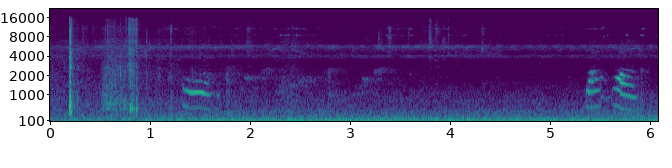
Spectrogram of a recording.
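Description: Steady high trilling of insects, with a sharp click a moment in and short chirping calls about a second and a half in and again near the end.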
